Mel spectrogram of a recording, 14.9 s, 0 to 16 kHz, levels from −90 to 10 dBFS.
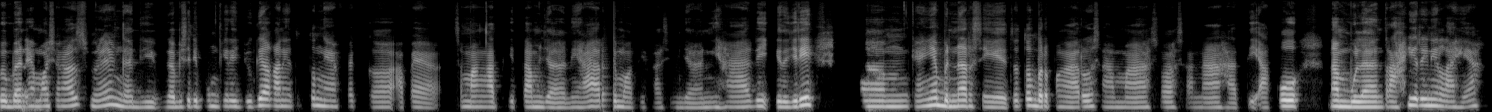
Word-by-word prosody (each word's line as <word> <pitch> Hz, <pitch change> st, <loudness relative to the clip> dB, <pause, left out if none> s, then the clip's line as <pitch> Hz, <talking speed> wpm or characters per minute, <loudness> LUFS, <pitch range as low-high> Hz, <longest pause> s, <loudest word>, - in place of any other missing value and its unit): beban 185 Hz, 0 st, +2 dB
emosional 195 Hz, +1 st, -3 dB
itu 240 Hz, -, -8 dB
sebenarnya 210 Hz, +5 st, -1 dB
nggak 175 Hz, -3 st, -2 dB
di 165 Hz, +1 st, -7 dB
nggak 170 Hz, -1 st, -2 dB
bisa 195 Hz, -, -5 dB
dipungkiri 190 Hz, 0 st, -4 dB
juga 200 Hz, +3 st, +1 dB
kan 195 Hz, -, 0 dB
itu 185 Hz, -, -21 dB
tuh 225 Hz, -, -3 dB
ngefek 185 Hz, -1 st, -7 dB
ke, 170 Hz, -, -12 dB, 0.2 s
apa 165 Hz, +1 st, -15 dB
ya, 155 Hz, -2 st, -7 dB, 0.2 s
semangat 175 Hz, -1 st, -4 dB
kita 180 Hz, 0 st, -7 dB
menjalani 160 Hz, -1 st, -6 dB
hari, 185 Hz, +4 st, -3 dB
motivasi 160 Hz, -2 st, -9 dB
menjalani 155 Hz, +1 st, -10 dB
hari 175 Hz, +3 st, -4 dB
gitu. 175 Hz, -1 st, +2 dB
Jadi, 190 Hz, +8 st, +7 dB, 0.6 s
mmm, 185 Hz, 0 st, +1 dB
kayaknya 205 Hz, +5 st, +4 dB
bener 195 Hz, -2 st, +6 dB
sih, 165 Hz, -3 st, -3 dB
itu 190 Hz, -, -8 dB
tuh 215 Hz, +2 st, +2 dB
berpengaruh 180 Hz, 0 st, 0 dB
sama 165 Hz, -1 st, -7 dB
suasana 165 Hz, -1 st, -9 dB
hati 155 Hz, -1 st, -11 dB
aku 195 Hz, +5 st, +6 dB, 0.3 s
6 190 Hz, -1 st, +7 dB
bulan 170 Hz, 0 st, +6 dB
terakhir 175 Hz, +6 st, +3 dB
inilah 195 Hz, -5 st, +2 dB
ya. 185 Hz, +5 st, -7 dB
180 Hz, 170 wpm, -20 LUFS, 165-190 Hz, 0.6 s, Jadi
